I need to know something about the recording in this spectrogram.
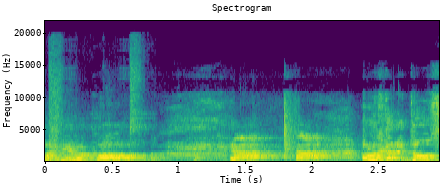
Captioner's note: laughing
